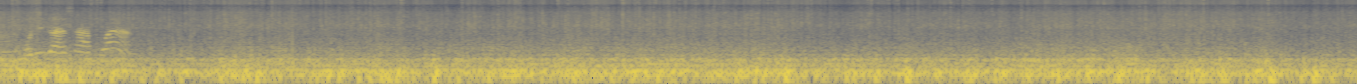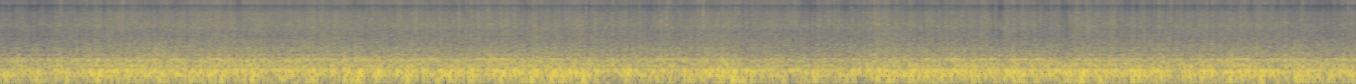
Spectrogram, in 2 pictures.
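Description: Steady heavy rain with thunder rumbling through a storm in Georgia, heard from inside a vehicle on a road trip, a dense constant wash of low roar lasting throughout with no clear breaks.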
